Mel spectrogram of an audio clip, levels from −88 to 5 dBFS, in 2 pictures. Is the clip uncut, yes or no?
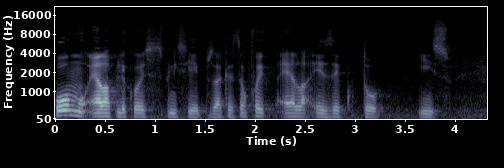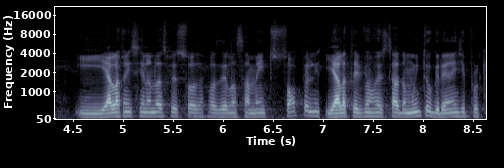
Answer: no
